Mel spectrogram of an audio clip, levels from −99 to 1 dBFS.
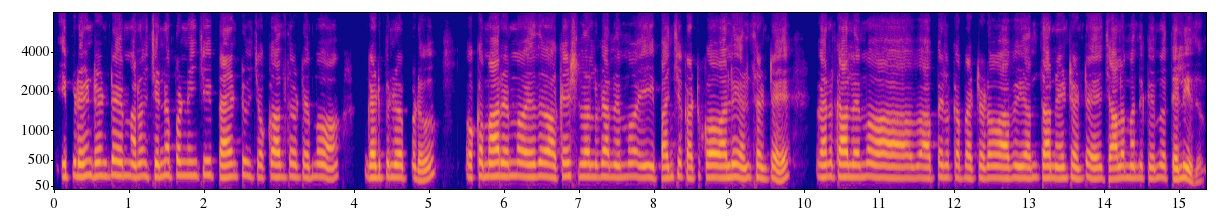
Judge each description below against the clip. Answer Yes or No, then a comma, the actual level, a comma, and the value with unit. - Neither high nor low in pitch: No, high, 205 Hz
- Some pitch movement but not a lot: No, narrow, 1.9 semitones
